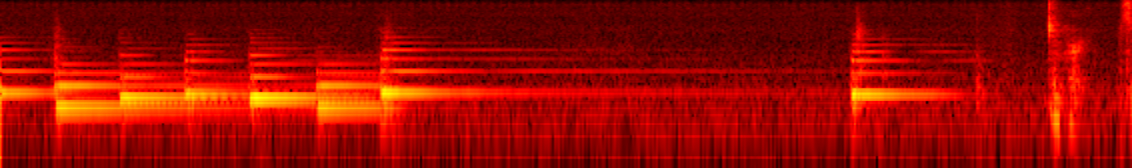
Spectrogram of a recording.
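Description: Yamaha digital piano playing a slow single-note right-hand melody: seven notes about two a second, the last one held and fading away. After a pause, one more note is struck about six and a half seconds in and rings for about a second.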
